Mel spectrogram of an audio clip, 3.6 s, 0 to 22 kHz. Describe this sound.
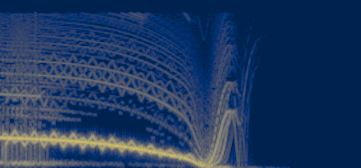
Attack Zound-11
Similar to "Attack Zound-01" but with a long decay and a strange sound effect at the end of the decay. This sound was created using the Waldorf Attack VSTi within Cubase SX.
electronic, soundeffect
